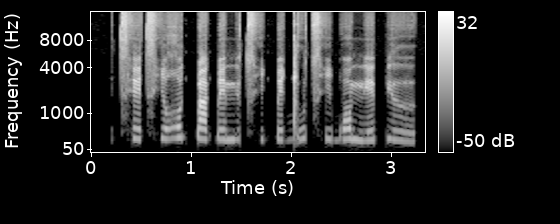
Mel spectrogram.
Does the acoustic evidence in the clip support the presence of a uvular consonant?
yes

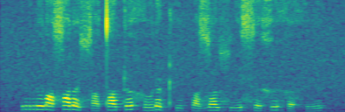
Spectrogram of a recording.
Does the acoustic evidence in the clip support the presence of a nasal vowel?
no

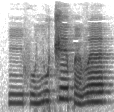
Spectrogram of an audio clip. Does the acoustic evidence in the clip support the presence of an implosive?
no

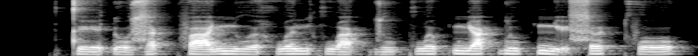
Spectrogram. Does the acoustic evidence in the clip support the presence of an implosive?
yes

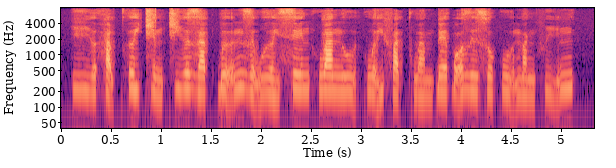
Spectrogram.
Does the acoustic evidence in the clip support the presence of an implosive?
yes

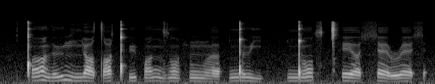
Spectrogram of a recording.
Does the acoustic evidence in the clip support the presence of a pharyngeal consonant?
no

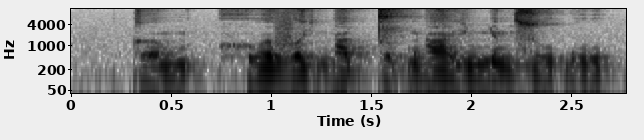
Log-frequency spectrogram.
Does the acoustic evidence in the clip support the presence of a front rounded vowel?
no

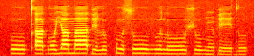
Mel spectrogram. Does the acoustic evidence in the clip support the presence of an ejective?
yes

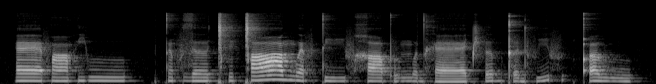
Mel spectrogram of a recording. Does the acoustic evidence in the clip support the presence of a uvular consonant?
yes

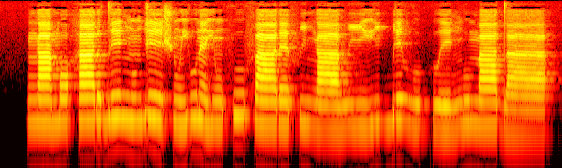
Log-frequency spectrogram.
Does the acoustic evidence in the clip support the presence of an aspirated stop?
no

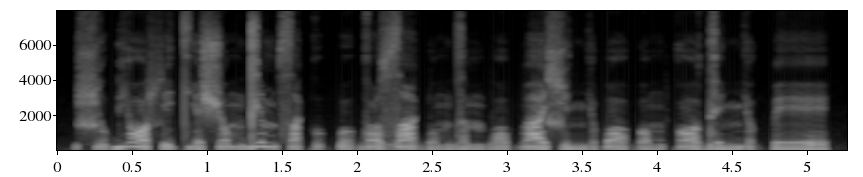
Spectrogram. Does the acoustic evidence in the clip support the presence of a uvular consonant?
no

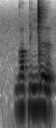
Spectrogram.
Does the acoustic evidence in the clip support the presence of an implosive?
yes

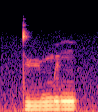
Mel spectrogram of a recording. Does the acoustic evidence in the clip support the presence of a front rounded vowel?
yes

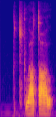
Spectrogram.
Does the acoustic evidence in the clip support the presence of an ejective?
yes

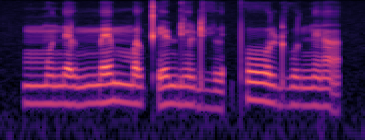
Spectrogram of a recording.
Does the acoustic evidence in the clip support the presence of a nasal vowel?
yes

